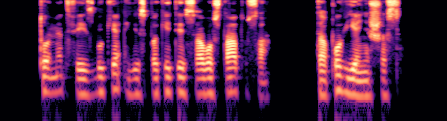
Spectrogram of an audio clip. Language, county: Lithuanian, Utena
